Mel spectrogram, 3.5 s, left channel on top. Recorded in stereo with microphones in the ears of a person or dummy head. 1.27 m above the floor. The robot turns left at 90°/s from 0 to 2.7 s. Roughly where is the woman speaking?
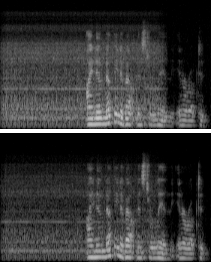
Left.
